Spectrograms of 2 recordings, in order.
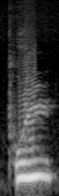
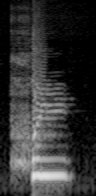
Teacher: a distinction between lax, like in pul, fire, aspirated, like pul, grass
